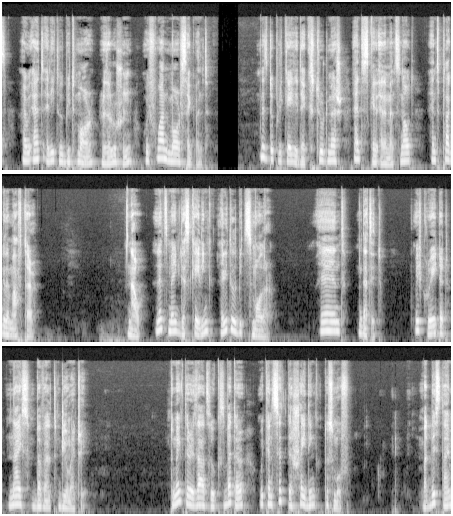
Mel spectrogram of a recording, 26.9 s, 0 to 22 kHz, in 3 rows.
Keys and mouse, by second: 1.1 middle click, 1.9 click, 2.7-3.1 middle drag, 4.2 middle click, 4.7 middle click, 5.5 click, 6.0 shift+click, 6.6 shift+d, 8.5-9.2 drag, 9.9 click, 10.1-11.6 drag, 12.1 click, 13.0 click, 15.3 alt+shift+click, 17.3 middle click, 18.2-19.4 drag, 20.1 middle click, 22.0-24.7 drag, 25.7 middle click, 26.2 click, 26.4 click.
